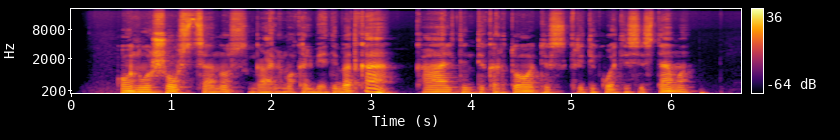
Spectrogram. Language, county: Lithuanian, Utena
